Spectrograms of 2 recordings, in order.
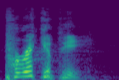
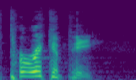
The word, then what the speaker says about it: pericope: It's pericope. It's spelled just like periscope, only without the S, which is what uh, a search engine will want you to do, periscope. But it's pericope.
